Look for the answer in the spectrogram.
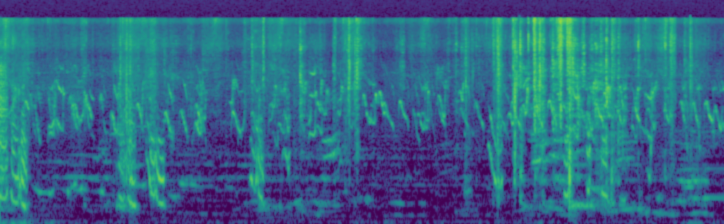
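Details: Francolin chicks being given feed and water: many overlapping thin cheeping peeps and sliding chirps from several young birds, with soft low clucks between them.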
